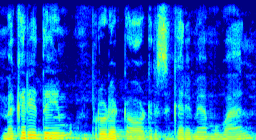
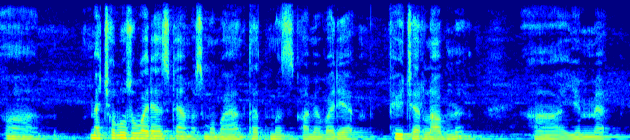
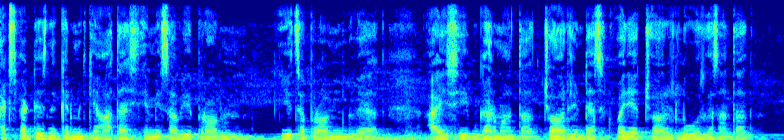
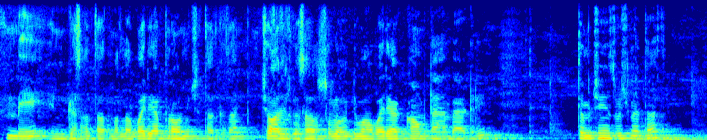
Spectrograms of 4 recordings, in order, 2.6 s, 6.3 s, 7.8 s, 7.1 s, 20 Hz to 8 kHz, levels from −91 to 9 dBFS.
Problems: constant background noise, low volume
